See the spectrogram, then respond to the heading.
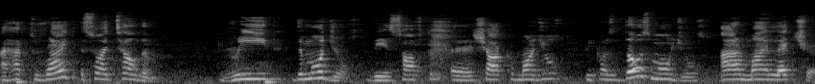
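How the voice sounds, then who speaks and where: With a non-native accent, a woman talks at a fairly slow pace in a fairly high voice with a bright, sharp tone. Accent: foreign. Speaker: university professor. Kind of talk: panel discussion. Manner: halting.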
